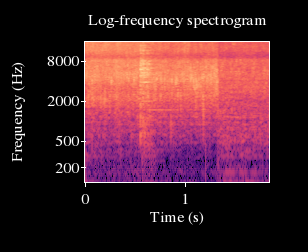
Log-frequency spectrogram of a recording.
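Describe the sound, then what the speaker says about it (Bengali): Onions sizzling in a pan, a steady close-up hiss of frying with a brief louder burst partway through, then dropping a little quieter toward the end; no voices. "একটু ভাজা ভাজা করে নিই"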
